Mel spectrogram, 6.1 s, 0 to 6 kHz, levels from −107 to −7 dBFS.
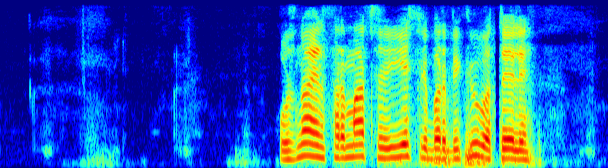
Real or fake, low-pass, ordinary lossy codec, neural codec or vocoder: real; 5.4 kHz; AAC, 32 kbps; none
